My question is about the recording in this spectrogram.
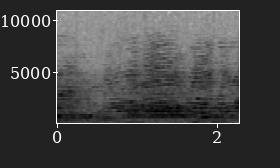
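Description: Near silence: faint room murmur from a seated audience.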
